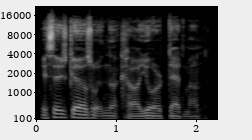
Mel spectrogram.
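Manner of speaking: mock-calm cool tone. Retelling how a man confronted the lad in a car: retelling a calm threat. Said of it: "He just looks in all calm".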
